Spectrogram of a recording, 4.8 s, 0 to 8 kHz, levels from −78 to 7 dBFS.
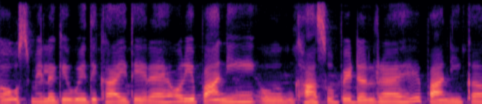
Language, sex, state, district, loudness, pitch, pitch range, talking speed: Hindi, female, Bihar, Kaimur, -19 LUFS, 210 Hz, 205-215 Hz, 210 wpm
